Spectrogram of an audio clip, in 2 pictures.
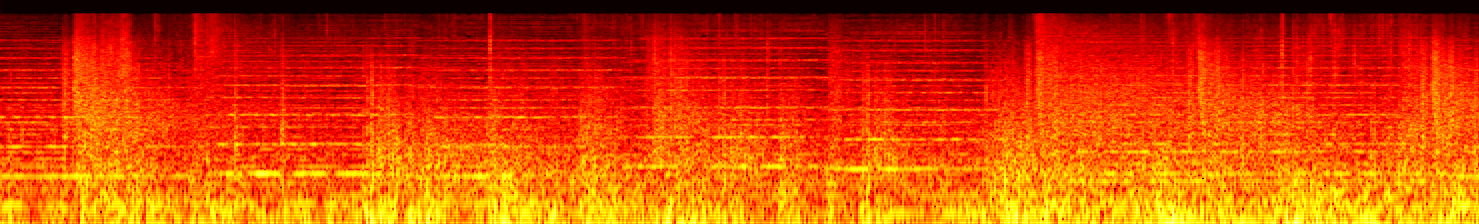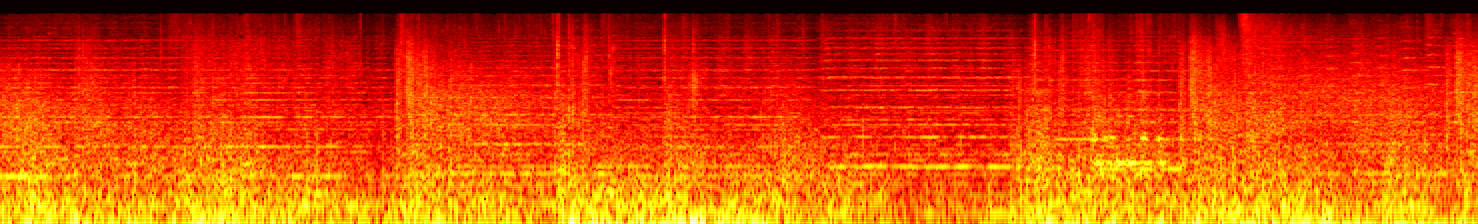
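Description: A series of film explosion effects going off every few seconds over a dramatic music score with sustained notes.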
